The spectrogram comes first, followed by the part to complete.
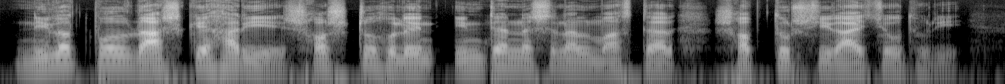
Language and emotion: Bengali, neutral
